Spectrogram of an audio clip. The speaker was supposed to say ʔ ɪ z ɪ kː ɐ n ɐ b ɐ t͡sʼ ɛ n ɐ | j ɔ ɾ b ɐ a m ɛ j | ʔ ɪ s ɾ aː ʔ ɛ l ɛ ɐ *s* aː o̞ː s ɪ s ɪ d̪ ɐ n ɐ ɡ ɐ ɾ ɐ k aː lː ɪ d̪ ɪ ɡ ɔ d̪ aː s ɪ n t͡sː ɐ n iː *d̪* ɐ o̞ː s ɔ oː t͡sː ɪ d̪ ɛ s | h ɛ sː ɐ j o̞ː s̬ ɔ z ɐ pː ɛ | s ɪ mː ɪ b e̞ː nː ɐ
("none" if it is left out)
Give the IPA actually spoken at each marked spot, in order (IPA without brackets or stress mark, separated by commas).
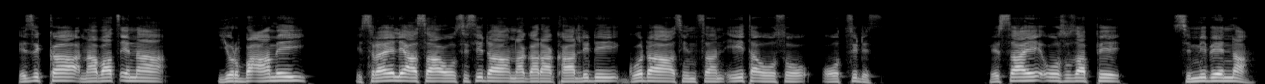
s, t̪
